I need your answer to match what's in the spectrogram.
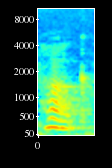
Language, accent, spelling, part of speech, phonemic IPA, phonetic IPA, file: Armenian, Eastern Armenian, փակ, adjective / noun, /pʰɑk/, [pʰɑk], Hy-փակ.ogg
- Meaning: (adjective) closed, shut; locked; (noun) lock, padlock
